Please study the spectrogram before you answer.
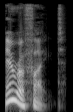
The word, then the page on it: aerophyte: British English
